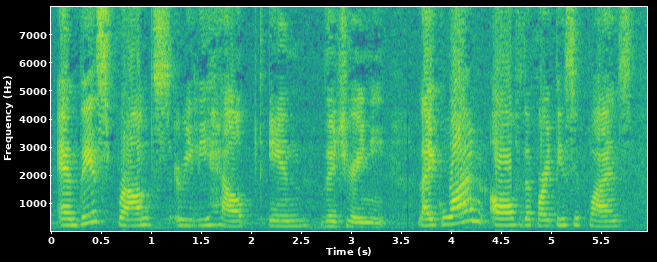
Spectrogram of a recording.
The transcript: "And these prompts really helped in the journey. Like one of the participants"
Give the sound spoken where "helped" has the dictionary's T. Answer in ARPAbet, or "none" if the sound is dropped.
T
